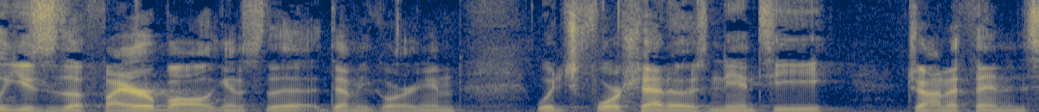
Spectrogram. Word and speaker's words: Demogorgon: How do you even pronounce that? Demigod? – I think it's Demogorgon.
